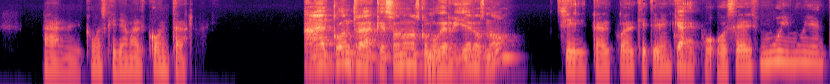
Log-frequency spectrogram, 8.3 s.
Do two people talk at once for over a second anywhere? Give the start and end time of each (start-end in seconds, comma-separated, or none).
none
